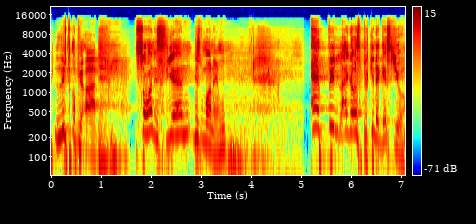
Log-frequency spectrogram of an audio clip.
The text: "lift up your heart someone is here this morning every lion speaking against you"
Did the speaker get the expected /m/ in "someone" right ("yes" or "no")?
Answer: no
